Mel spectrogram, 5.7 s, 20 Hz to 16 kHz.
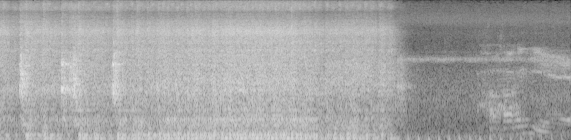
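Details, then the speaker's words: Old twin motorcycle stored about 30–35 years, given battery charge, fresh oil, new spark plugs and filed points: catches and runs with a lumpy low beat for about four seconds, then dies. "So this bike's literally been sitting for like 30 years, and all we did was give it some battery juice, some fresh oil, some fresh spark plugs, and file some poi"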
